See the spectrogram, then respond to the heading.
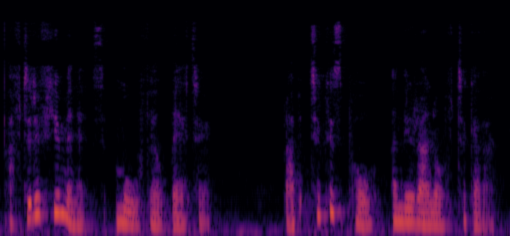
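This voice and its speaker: A woman's voice: low-pitched, very animated, brisk, creaky, warm tone, a little hiss or hum. A woman narrating a children's picture book as a storybook reader.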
